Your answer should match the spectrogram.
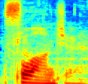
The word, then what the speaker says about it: sláinte: Sláinte.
